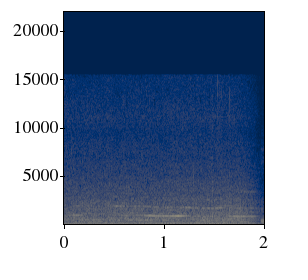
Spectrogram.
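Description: Wheel loader's diesel engine running steadily, a low rumble.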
